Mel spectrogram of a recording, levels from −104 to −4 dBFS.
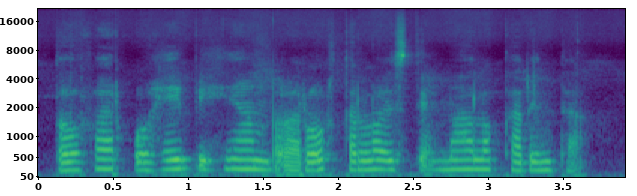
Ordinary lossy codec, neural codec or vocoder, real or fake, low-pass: none; vocoder, 44.1 kHz, 128 mel bands, Pupu-Vocoder; fake; none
